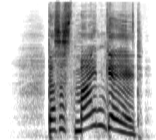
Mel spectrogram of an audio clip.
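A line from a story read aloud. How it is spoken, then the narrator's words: Shouting, starting to cry. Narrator (German): schreit Kaiser und beginnt zu weinen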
